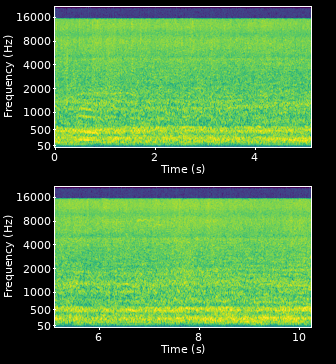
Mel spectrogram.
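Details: Many honey bees back at work on a farm after a rainy day of rest, heard as an unbroken wall of buzzing, a steady hum with faint passing individual whines over the drone.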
